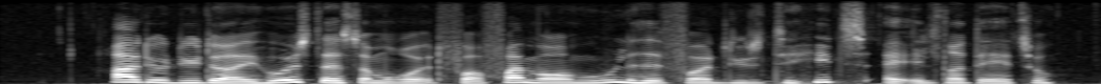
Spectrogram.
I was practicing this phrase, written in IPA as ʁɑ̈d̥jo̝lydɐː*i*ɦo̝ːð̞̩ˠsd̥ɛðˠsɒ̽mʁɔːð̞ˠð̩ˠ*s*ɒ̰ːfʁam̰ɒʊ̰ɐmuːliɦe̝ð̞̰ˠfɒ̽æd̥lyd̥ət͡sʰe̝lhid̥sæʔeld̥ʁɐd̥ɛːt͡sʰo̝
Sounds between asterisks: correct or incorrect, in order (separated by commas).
correct, incorrect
